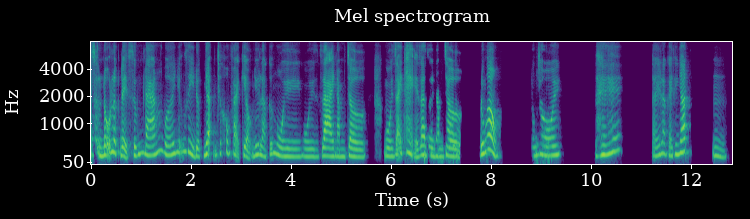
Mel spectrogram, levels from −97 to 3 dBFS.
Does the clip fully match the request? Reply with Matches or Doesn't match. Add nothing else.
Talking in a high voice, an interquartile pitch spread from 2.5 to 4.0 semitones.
Doesn't match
